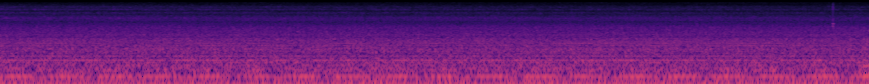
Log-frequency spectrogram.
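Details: Residential HVAC system restarted after pump-down with service valves reopened: even compressor hum with a steady fan rush, no knocks, rattles or cycling; running normally, superheat and subcooling to be checked.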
